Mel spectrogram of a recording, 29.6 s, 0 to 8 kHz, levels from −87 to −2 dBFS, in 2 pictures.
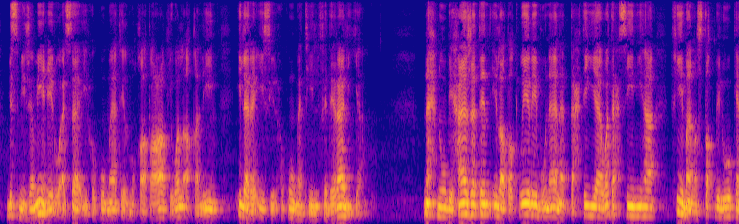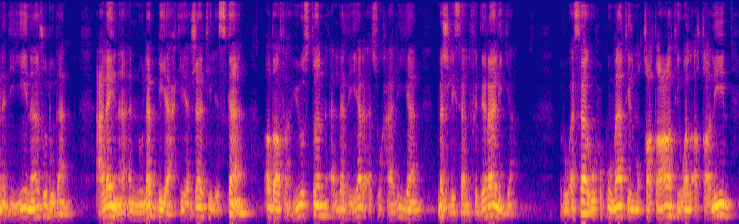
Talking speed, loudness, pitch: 75 wpm, -19 LUFS, 120 Hz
